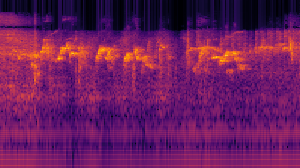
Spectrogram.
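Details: Caged red-whiskered bulbul kept in Singapore gives quick chattering whistled phrases, bright and warbling, delivered in a near-continuous run over faint background hum.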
